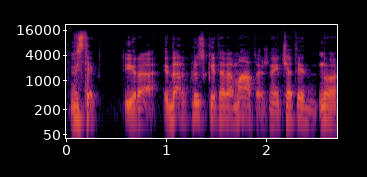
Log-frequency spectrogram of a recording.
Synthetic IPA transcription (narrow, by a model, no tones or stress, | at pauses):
ʋʲɪst̪ʲiɛk | iːɾɐ̰t̪ɐɪd̪ɐrpʲlʲʊskɐɪt̪ɑːʋʲɛmɑːt̪oːʒʲɪnɐɪt͡ʃʲɛt̪ɐɪnʊ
